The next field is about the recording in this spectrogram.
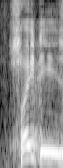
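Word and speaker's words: CITES: need to talk about site site EES is an acronym and it's spelled c Tes it's an acronym for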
